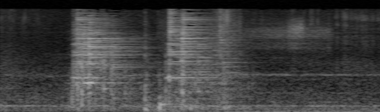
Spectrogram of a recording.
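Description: A metal wire grate rattles as a hand shakes it.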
